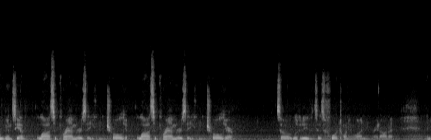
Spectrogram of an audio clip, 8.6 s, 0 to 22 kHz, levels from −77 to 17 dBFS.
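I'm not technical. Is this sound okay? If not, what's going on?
No. There's a stream segment repeated: the player fetched the same chunk of audio twice. So from 2.51 s to 4.51 s, about two seconds of the sound play a second time, with a small blip where it jumps back.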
